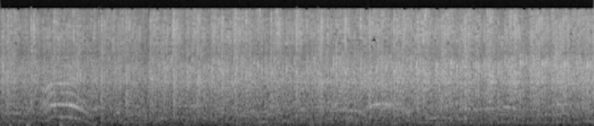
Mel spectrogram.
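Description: A large audience claps and applauds steadily.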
